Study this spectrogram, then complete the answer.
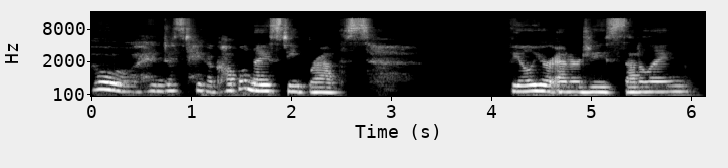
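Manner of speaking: calm, unhurried meditation voice with long pauses; guided meditation. Real, not acted. Coach guiding listeners to close their eyes and breathe, guided meditation. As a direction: ease them inward, leaving space after each phrase.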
